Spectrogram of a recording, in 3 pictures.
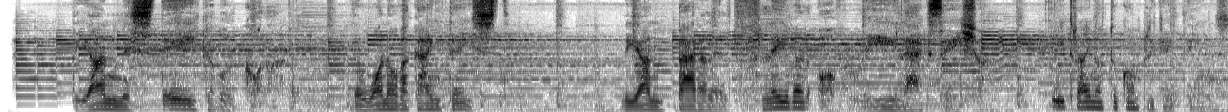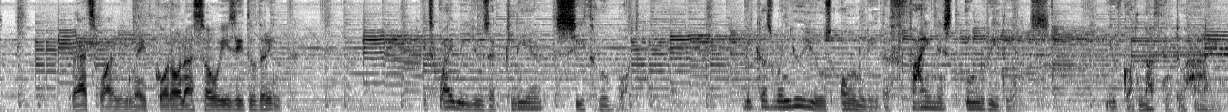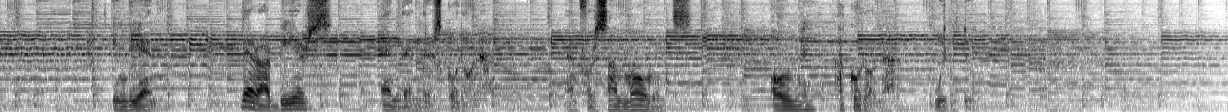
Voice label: Commercials (Spanish); Corona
